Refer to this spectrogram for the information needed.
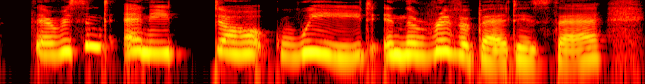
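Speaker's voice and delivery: worried, uneasy tone. Narrator reading Joseph's question to Sam as he peers over the carpet's side, anxious. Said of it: "he asked in an anxious voice".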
